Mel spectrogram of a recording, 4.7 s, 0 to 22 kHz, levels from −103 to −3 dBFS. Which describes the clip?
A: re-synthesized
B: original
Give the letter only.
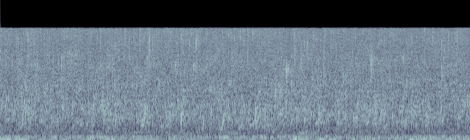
B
